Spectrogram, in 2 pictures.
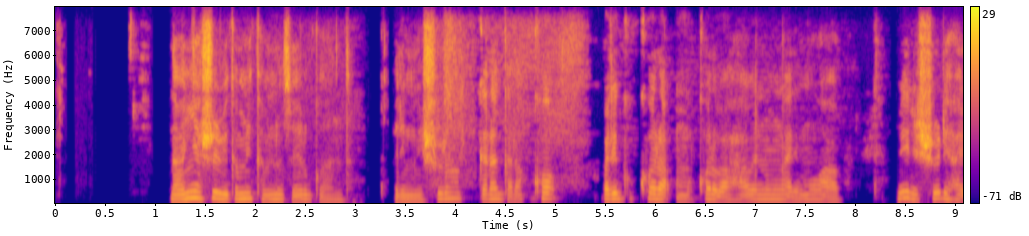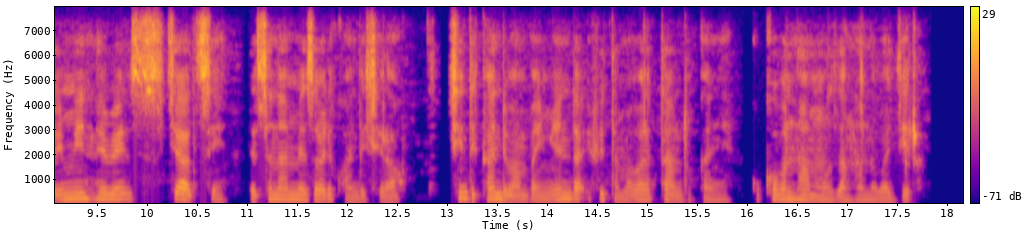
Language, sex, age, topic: Kinyarwanda, female, 18-24, education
